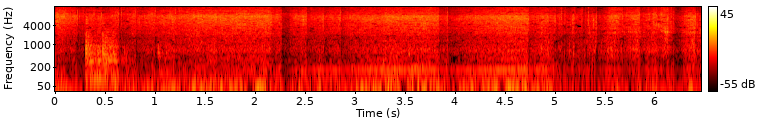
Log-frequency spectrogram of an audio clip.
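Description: Chopped onions, green chillies and cumin sizzling steadily in hot oil in a non-stick kadai as they fry towards golden brown, with a spatula stirring them and a few short knocks.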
